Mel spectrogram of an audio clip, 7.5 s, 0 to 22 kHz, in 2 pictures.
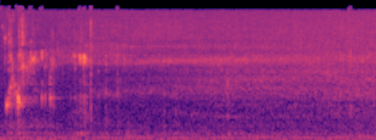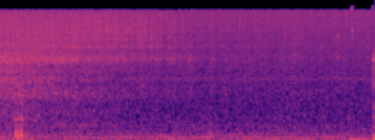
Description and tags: fizzy water pour 002
Sparkling water being poured into a glass.
glass, fizzy, pour, water, sparkling, fizz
